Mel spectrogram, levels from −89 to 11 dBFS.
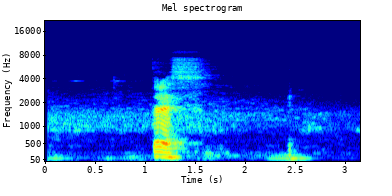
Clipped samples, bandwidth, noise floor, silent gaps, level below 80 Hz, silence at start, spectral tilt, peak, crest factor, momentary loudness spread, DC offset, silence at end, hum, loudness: under 0.1%; 7.8 kHz; -54 dBFS; none; -54 dBFS; 1.1 s; -6.5 dB/octave; -2 dBFS; 24 dB; 26 LU; under 0.1%; 0.55 s; none; -20 LUFS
